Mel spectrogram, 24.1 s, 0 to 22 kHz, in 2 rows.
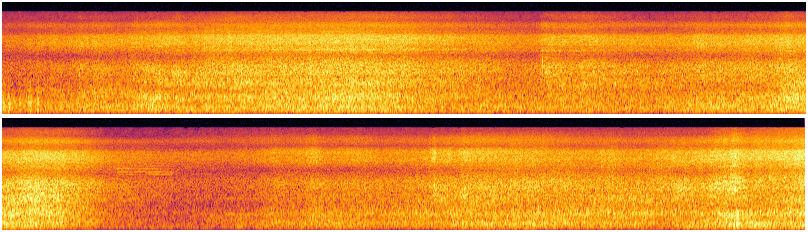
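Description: Sea surf breaking and washing up a sandy beach, swelling and easing with each wave. It is loudest about 5 and 12 seconds in and again near the end, and briefly quieter around 15 seconds in.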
